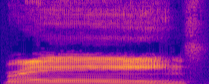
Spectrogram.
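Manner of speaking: normal talking voice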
